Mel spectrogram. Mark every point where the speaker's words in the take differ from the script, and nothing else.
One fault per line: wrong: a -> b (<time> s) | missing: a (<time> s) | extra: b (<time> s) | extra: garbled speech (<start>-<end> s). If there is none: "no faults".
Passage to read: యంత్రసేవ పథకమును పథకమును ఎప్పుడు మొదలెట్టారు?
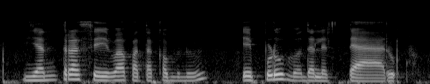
missing: పథకమును (2.0 s)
